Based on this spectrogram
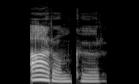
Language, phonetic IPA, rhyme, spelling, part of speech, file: Hungarian, [ˈaːrɒmkør], -ør, áramkör, noun, Hu-áramkör.ogg
- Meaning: circuit (enclosed path of an electric current)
